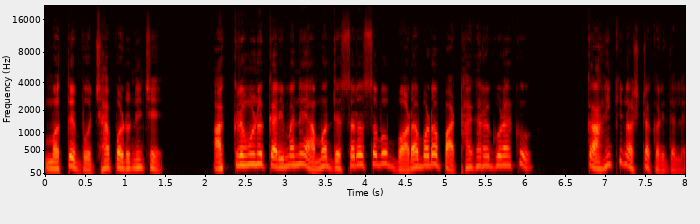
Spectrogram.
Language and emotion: Odia, sad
